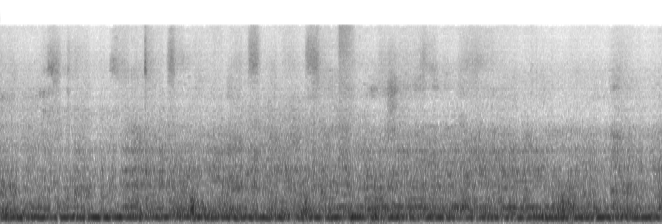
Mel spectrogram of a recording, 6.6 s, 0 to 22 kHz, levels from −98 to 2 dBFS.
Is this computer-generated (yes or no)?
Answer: yes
